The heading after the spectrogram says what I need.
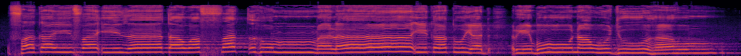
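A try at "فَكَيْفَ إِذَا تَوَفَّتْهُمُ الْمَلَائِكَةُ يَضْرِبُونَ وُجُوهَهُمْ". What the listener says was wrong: Iya, bukan tawafathum, tapi tawafathumul, tawafathumul.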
